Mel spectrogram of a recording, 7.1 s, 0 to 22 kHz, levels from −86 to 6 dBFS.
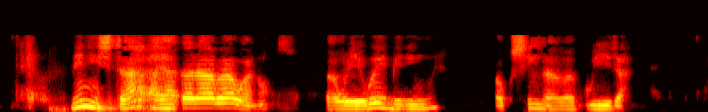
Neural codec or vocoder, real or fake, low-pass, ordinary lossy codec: codec, 24 kHz, 0.9 kbps, DualCodec; fake; 7.2 kHz; MP3, 24 kbps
